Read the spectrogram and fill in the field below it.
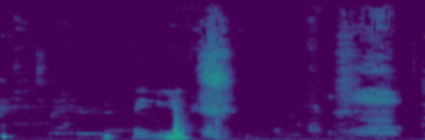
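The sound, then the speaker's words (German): A short voiced sound followed by two harsh, breathy coughing bursts, the second longer and rougher, fairly loud with no talk over them. “Ich muss husten, nee, aber das ist ätzend.”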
